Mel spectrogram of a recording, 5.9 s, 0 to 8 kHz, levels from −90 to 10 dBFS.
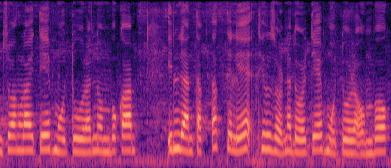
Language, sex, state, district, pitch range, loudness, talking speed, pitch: Mizo, female, Mizoram, Aizawl, 195-220 Hz, -16 LUFS, 215 wpm, 205 Hz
